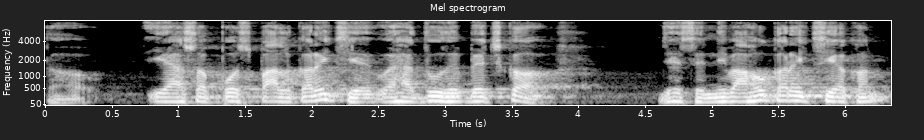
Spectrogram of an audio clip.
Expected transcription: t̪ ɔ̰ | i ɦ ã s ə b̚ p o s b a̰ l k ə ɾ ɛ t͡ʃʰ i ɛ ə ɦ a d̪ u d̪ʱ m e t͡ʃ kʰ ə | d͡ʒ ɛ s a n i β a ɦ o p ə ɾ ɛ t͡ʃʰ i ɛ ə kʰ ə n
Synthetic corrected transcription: t̪ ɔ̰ | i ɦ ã s ə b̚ p o s p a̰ l k ə ɾ ɛ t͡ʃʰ i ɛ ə ɦ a d̪ u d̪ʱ b e t͡ʃ k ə | d͡ʒ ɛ s e n i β a ɦ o k ə ɾ ɛ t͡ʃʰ i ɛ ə kʰ ə n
